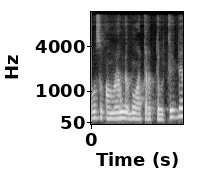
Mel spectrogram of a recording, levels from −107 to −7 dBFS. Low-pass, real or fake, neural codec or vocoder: 10.8 kHz; fake; codec, 44.1 kHz, 2.6 kbps, DAC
